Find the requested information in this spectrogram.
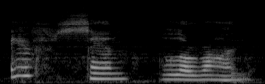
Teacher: it is Yves Saint Laurent in both accents with a stress on the first and third syllables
